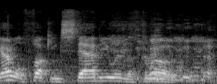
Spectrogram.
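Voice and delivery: low, measured mock threat; angry Joe. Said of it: "starts getting really angry at Justin".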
